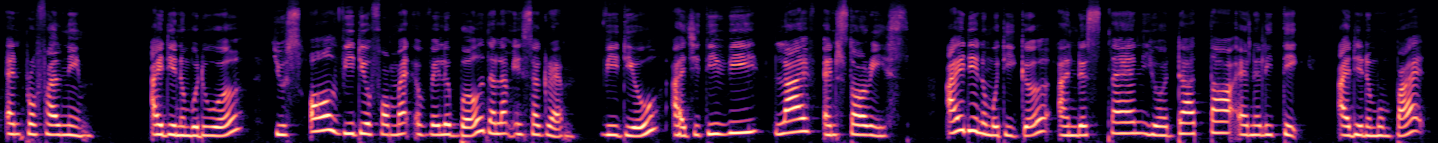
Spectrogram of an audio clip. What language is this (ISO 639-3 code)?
msa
